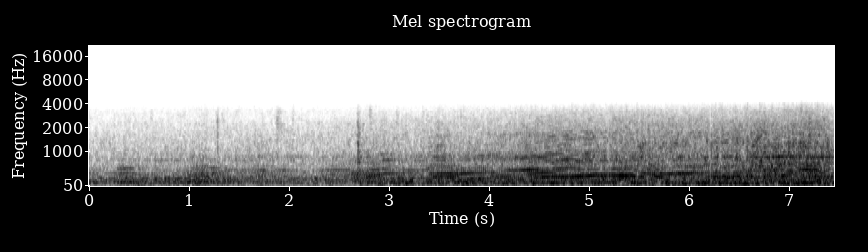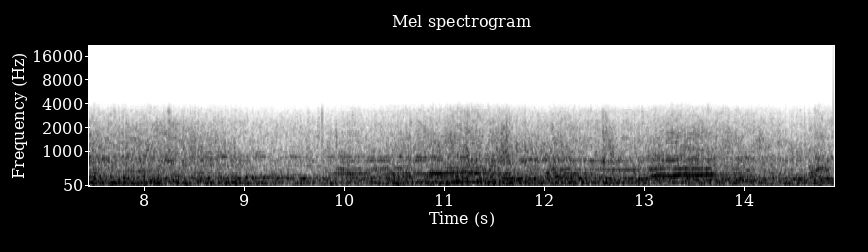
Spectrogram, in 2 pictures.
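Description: Audi R8's 4.2-litre V8 heard from inside the cabin, accelerating hard, its pitch climbing and dropping back several times as it revs, loudest about seven seconds in.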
